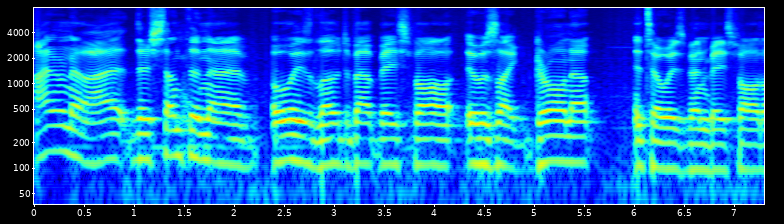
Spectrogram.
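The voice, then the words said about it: Tennessee Southern accent. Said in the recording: “I've had one of my best friends growing up was from the Tennessee area. So it's great to hear that accent again”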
